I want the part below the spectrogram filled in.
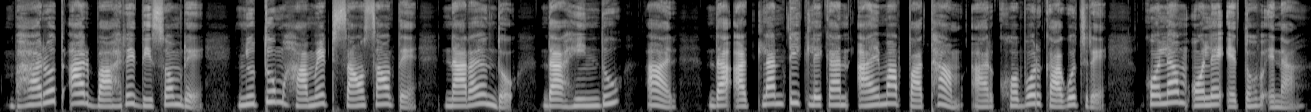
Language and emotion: Santali, neutral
